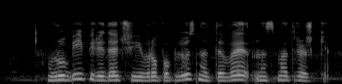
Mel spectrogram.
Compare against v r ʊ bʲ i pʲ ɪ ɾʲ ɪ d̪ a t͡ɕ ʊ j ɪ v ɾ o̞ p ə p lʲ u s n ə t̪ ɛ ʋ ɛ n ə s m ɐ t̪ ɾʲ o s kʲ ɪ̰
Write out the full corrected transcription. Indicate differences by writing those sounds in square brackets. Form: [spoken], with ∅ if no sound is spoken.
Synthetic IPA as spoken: v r ʊ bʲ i pʲ ɪ ɾʲ ɪ d̪ a t͡ɕ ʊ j ɪ v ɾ o̞ p ə p lʲ u s n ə t̪ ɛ [v] ɛ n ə s m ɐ t̪ ɾʲ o [ʂ] kʲ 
